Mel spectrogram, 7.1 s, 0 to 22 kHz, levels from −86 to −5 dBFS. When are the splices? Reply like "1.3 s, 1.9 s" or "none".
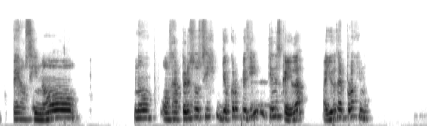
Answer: none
